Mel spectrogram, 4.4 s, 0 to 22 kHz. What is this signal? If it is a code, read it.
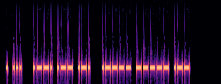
Morse code, heard as a keyed tone, about 36 wpm, 700 Hz. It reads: ES PWR 10W
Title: Practice QSO - Exchange 2 - Info - 35wpm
